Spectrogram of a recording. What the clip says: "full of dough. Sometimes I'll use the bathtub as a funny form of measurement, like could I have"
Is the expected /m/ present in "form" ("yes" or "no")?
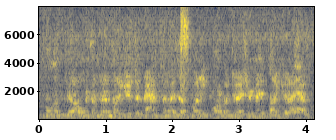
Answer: no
